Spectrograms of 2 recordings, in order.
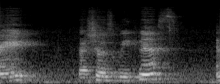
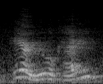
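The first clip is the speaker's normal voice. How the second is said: concerned check-in; 5 semitones higher than usual. Retold or imitated. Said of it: "people who say".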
